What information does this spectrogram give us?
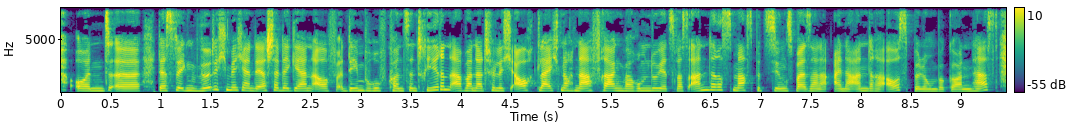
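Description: A woman's voice: medium pitch, no echo, studio quality. A woman hosting a careers podcast, asking curious, guiding questions. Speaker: podcast host, interviewer. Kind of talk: podcast conversation.

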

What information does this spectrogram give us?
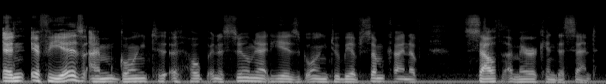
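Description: A man's voice: mid-range voice, fairly even intonation, a little fast, a little hiss or hum. A man co-hosting a casual podcast chat, chiming in agreeably and making his own points. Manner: agreeable, chimes in with backing remarks. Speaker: podcast co-host.

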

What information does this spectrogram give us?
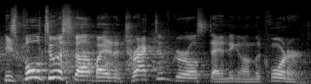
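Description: Animated high-pitched man, old-time radio announcer. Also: quick pace, background noise. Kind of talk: 1940s radio announcing, scripted narration. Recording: live show with loud music and crowd. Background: loud music and audience.

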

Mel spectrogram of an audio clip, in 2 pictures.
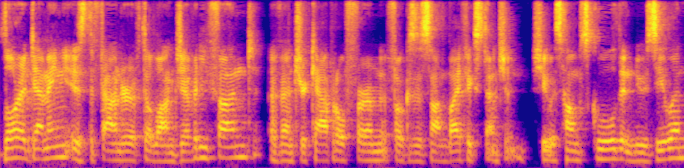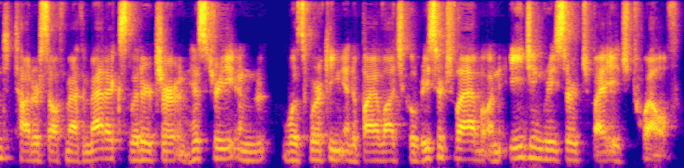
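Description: Husky-voiced man hosting a salon. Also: medium pitch, fairly even intonation. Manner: measured, formal introductions. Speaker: host, editor-in-chief. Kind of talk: hosting a video-call interview. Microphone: video call.

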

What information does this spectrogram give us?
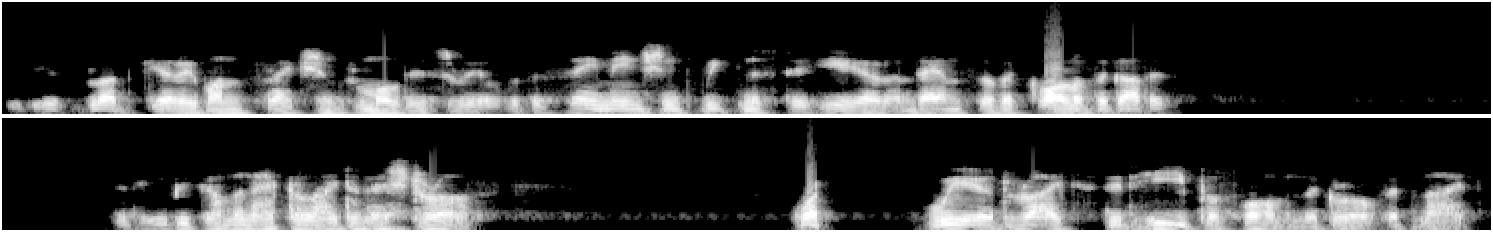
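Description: An actor playing an earnest, unsettled gentleman who narrates an eerie tale in measured, dramatic 1940s radio style. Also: on the low side, husky. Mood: awed, dawning dread. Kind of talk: 1940s radio acting, first-person suspense narration. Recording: muffled, narrow-band 1940s radio recording.

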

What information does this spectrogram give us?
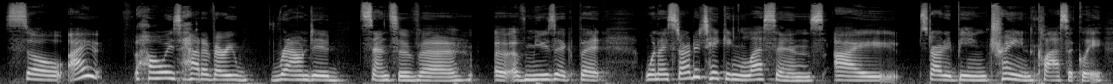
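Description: A woman's voice: mid-range voice, slow. A young woman singer with a New England accent, chatting in a radio studio interview, rambling with frequent laughs and restarts. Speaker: singer-songwriter guest.

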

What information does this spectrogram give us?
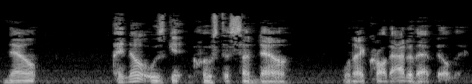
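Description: A man's voice: very deep voice, normal speed, pushed and bright, slight background noise. A man playing a battle-worn gunfighter who narrates his own story in an audio drama, terse and world-weary. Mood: somber. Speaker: narrator and lead character. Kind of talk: first-person noir-like audio drama narration. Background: music.

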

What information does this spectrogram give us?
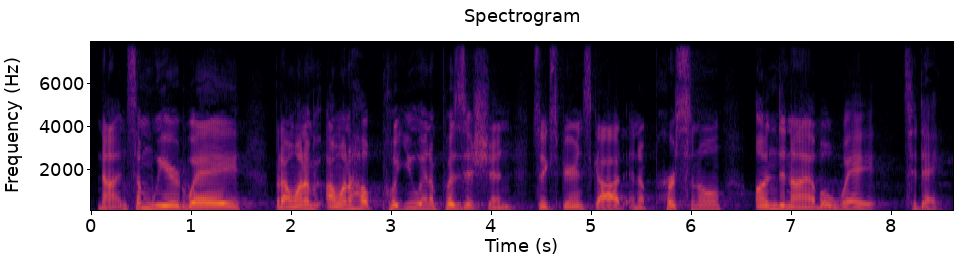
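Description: A man's voice: a little high, animated, moderate pace, clean tone, big-room sound. A male pastor preaching a sermon in a candid, conversational way, with self-mocking asides.

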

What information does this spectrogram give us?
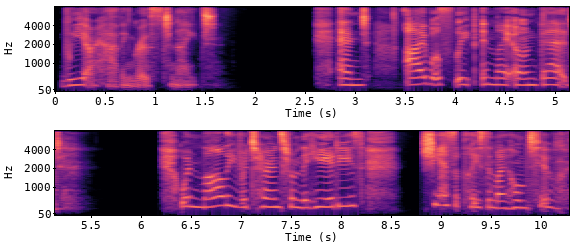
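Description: Female narrator, eerie and dreamy, hushed dips, dry booth sound. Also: very animated, unhurried, pauses often, dry recording. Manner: dreamy, eerie, drops to hushed low tones. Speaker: audiobook narrator. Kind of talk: scripted first-person narration.

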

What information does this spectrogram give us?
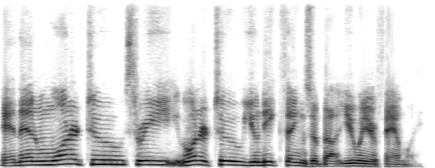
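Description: A man's voice: fairly high pitch, moderate pace, no echo, dull audio. A man hosting a roundtable podcast, moving guests along with brief, encouraging prompts. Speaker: podcast host. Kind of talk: moderating a roundtable.

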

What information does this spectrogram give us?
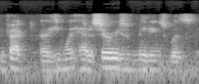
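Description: A middle-aged or older man speaking as an editor in an informal panel discussion, with deliberate, repetitive phrasing. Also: fairly even intonation, mellow, recorded from a distance. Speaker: editor, podcast guest. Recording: muffled lo-fi internet call with rumbling noise.

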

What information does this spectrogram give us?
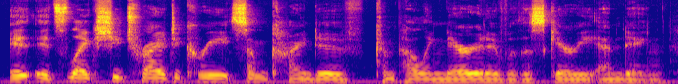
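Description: A man's voice: medium pitch, little pitch movement, moderate pace, a little hiss or hum. A man co-hosting a podcast in casual comedic chat, with a wry, incredulous way of talking. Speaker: podcast co-host.

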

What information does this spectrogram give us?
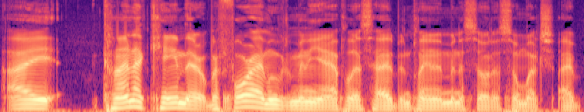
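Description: Man, very deep smooth voice, rambling musician guest, dry close sound. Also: fast talker, a little mellow, no echo. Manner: rambling, many restarts and fillers. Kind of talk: relaxed interview answers.

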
